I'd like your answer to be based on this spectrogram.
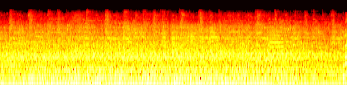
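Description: Toy-like yellow bulldozer and orange dump truck from an animated construction scene drive back, a dense steady rumble of truck engine noise with mechanical clatter filling the whole stretch at close range.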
